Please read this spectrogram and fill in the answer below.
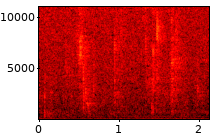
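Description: A few faint, irregular clicks over a steady low hum of room tone in a meeting room.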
